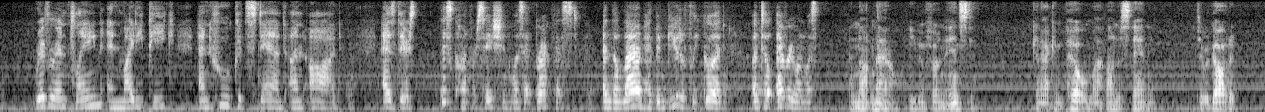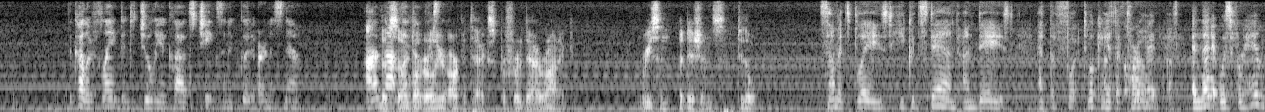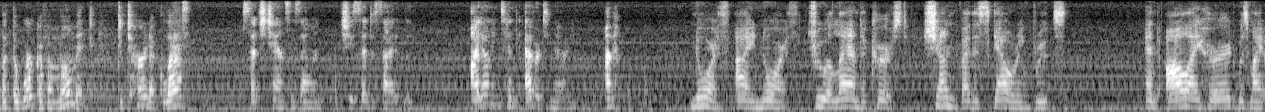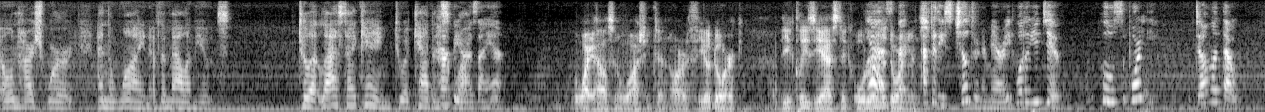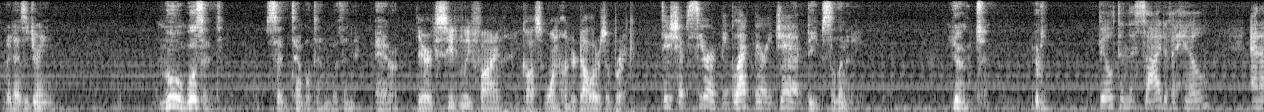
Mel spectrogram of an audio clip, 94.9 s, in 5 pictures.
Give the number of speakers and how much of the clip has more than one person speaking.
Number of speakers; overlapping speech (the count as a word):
five, about 5%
